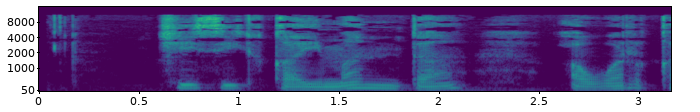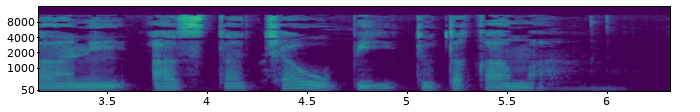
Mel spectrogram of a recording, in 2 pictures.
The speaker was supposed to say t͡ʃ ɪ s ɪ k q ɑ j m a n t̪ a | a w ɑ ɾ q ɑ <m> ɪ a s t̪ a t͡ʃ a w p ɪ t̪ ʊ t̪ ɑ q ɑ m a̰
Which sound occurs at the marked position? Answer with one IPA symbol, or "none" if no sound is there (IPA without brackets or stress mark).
n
